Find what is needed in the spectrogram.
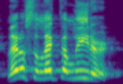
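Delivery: a grumbler calling out, high and loud; mock Israelites. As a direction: rouse the crowd to pick a leader. Israelites voiced plotting to return.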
